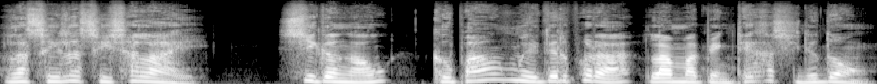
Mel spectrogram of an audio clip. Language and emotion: Bodo, fearful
